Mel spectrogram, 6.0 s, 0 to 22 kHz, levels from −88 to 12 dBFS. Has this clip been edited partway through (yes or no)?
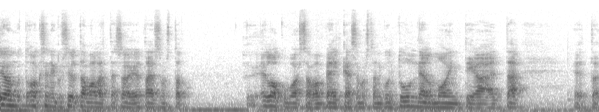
no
